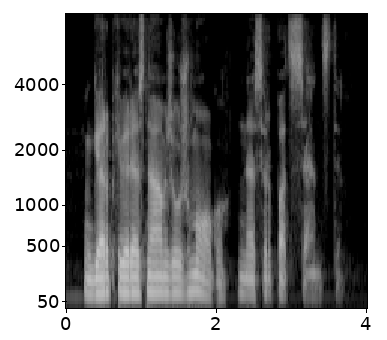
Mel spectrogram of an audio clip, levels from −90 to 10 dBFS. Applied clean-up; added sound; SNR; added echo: none; none; none; none.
